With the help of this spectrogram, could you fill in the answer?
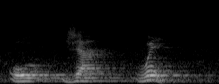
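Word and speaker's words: Yahweh: Entonces, los grandes estudiosos han sugerido que la pronunciación podría haber sido y o wa o ya wa Yahwe, sí, porque como les digo, se perdió el el sonido consonántico original.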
